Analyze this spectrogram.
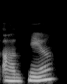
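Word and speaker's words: Ajna: So, if you go between your eyebrows, that's your agna, your third eye, which is spelled aja, but it's pronounced agna.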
